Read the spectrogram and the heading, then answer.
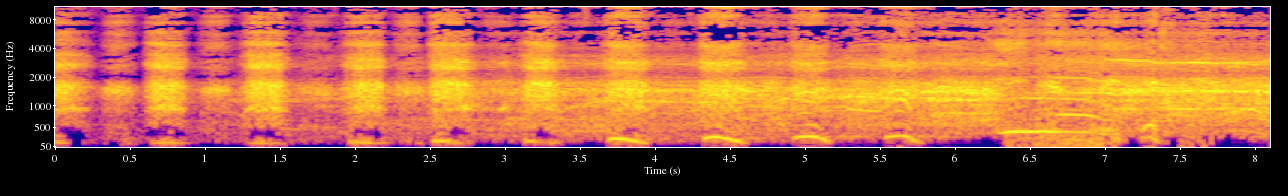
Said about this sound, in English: Yeah, excitement. And the breathing.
